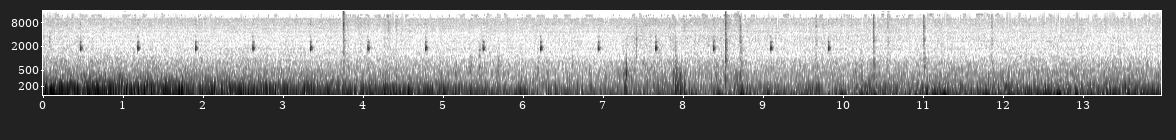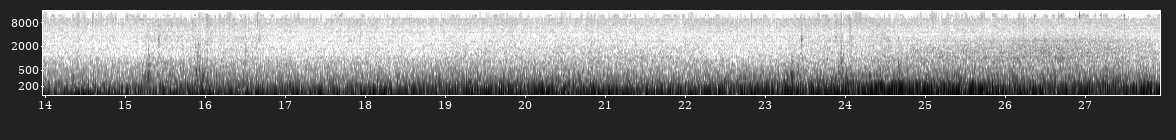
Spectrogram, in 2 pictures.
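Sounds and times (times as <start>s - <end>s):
turn signal ticking: 0.0s - 13.7s
road and tyre rumble: 0.0s - 27.9s.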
